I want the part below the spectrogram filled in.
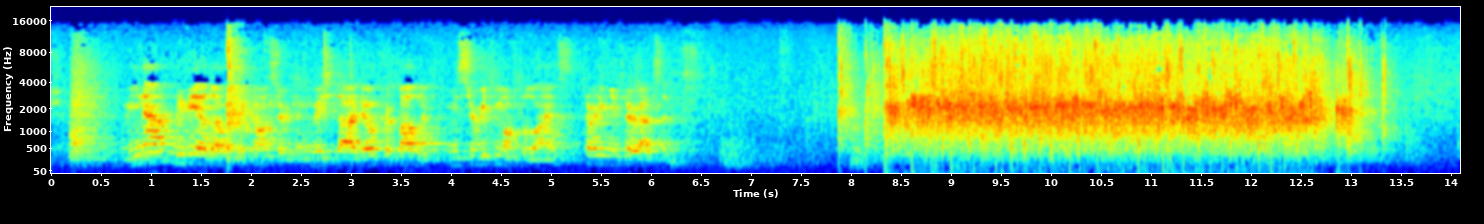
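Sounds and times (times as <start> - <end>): audience clapping: 7.8 - 13.6.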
